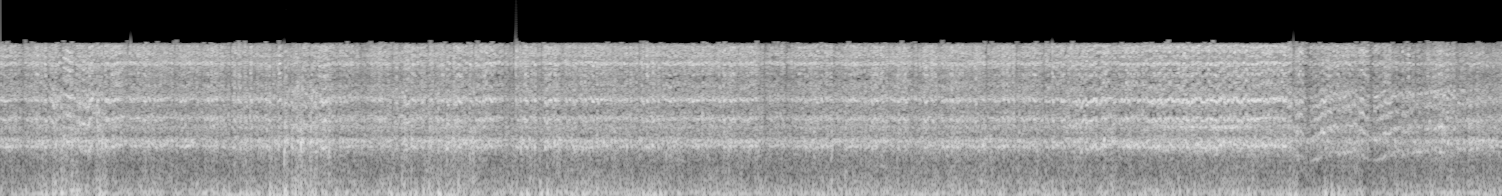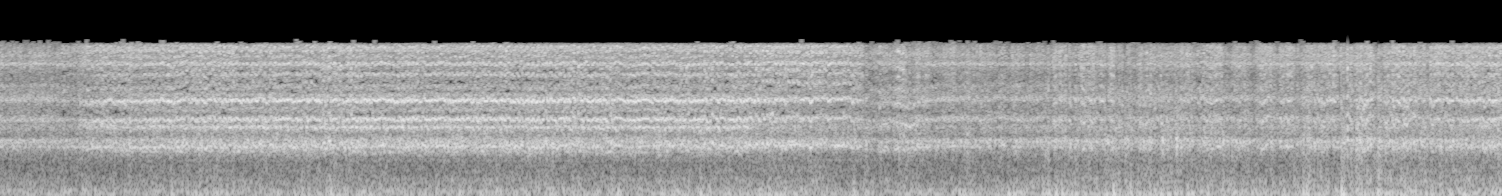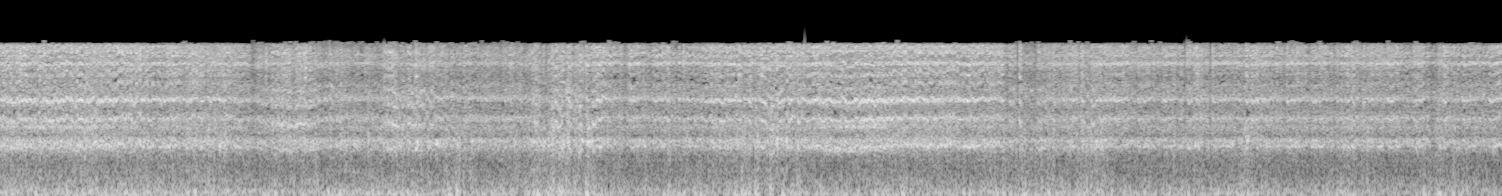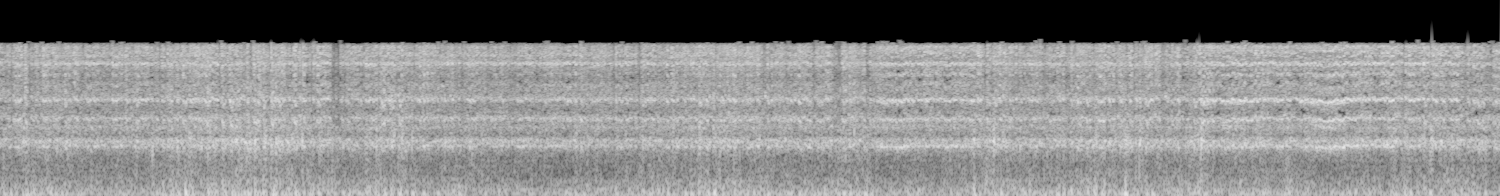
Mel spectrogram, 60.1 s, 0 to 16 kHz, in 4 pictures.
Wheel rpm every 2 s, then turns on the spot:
240, 240, 240, 240, 230, 230, 200, 210, 210, 210, 210, 220, 230, 230, 230, 220, 230, 230, 230, 230, 230, 230, 230, 230, 230, 230, 230, 230, 230, 230.
none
